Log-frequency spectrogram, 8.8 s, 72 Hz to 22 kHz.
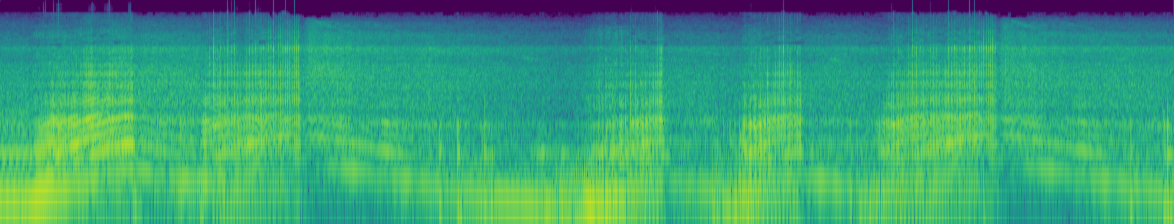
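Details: R32 Skyline GTR after a fuel pump connection fix, plugs looked fine: rough revving through repeated blips, chuffing and stumbling instead of a clean climb. Misfire under revs; owner suspects the tune, unconfirmed.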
